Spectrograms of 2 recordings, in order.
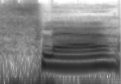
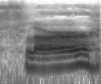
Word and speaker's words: Fler: to it i think with flair another rapper yes which we've worked out that i pronounced fleur which is great i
